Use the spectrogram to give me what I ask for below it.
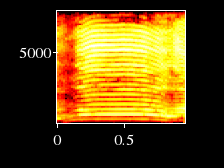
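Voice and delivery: sudden high alarmed whoa, loud; startled whoa. Retold or imitated. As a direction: jump back with a loud scared whoa. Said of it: "I'm like".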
